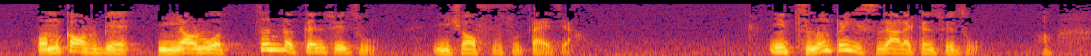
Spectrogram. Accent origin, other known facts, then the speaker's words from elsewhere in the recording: China; 就像我这次回国的时候，我特意到我们家乡那个三官庙去看了一下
